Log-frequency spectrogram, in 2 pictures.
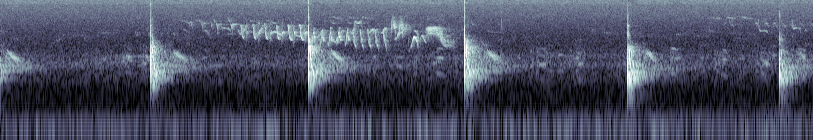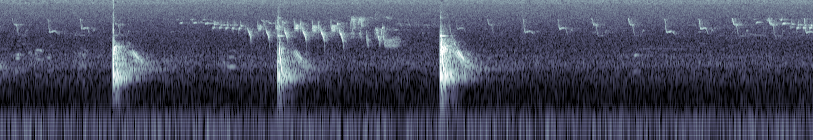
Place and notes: Yorkshire Sculpture Park - Serge Spitzer Sculpture
A well hidden Serge Spitzer sculpture, made of iron, lightly hit with my knuckle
